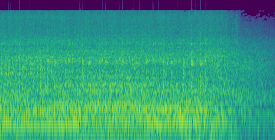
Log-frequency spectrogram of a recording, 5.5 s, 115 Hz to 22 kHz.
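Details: LS1 V8 running with a loud, steady knock of roughly four per second over the engine note, a suspected internal engine knock; not confirmed.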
